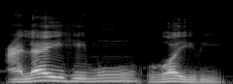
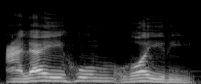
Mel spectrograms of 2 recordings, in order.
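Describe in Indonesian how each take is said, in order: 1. Vokal i sebelum h; vokal u mengikuti m. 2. Vokal u sebelum h; m tanpa vokal. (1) "kasrah ha dan silah mim jamak, iaitu membaris depankan mim dan menyambungkan dengan waw" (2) "dhammah ha dan iskan mim jamak"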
